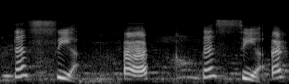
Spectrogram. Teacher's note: আপনিও তৈস্য বলেছেন, তাস্য হবে। আর না, তয়ের পরে একটা ই বলছেন না, ইটা হবে না। তস বলুন, তস তস তস বলুন, তাস্যা তাস্যা।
